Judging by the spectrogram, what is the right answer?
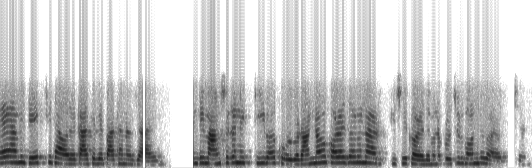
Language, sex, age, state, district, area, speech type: Bengali, female, 18-30, West Bengal, Howrah, urban, conversation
